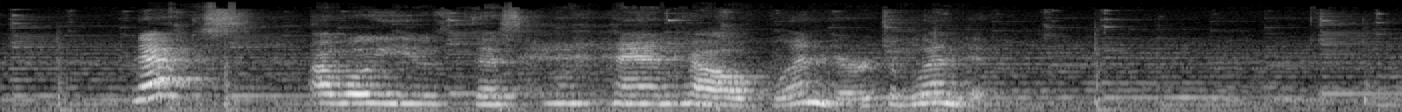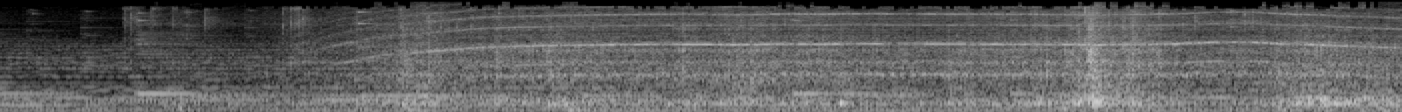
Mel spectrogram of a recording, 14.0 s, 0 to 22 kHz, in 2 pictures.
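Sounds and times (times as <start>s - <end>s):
immersion blender motor whine: 7.6s - 14.0s.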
